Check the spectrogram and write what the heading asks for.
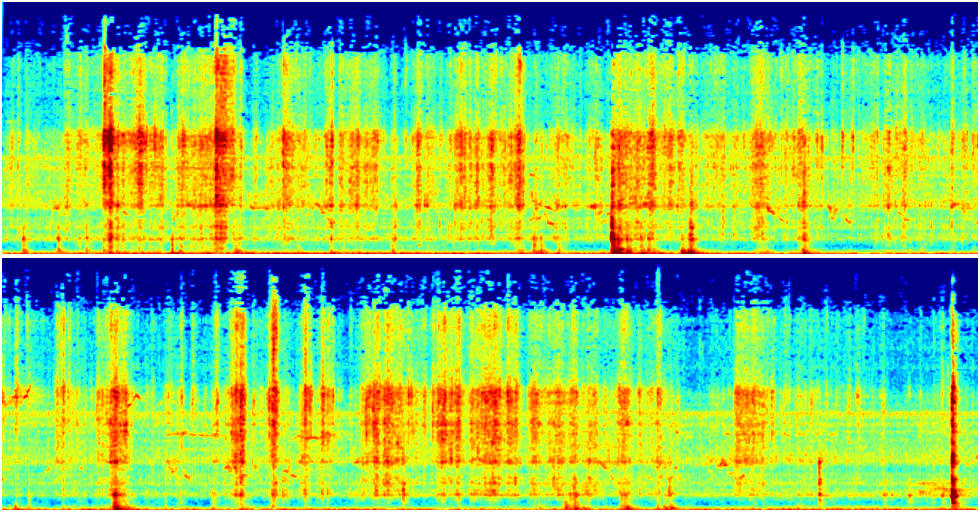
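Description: Scattered plastic knocks and clicks of a pickup truck's headlight assembly being handled and lined up into place, the loudest about six seconds in and near the end, over a steady low rumble.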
